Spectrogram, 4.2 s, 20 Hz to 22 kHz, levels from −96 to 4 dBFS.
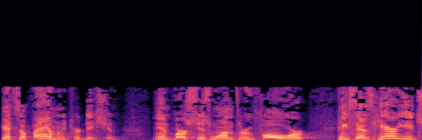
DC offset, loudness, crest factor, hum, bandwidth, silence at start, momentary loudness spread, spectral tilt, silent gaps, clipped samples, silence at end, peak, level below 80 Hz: under 0.1%; -17 LUFS; 16 dB; none; 8.8 kHz; 0 s; 17 LU; -3.5 dB/octave; none; under 0.1%; 0 s; -2 dBFS; -58 dBFS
